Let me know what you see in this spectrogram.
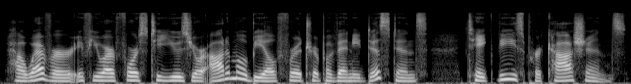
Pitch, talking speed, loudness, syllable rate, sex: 175 Hz, 170 wpm, -16 LUFS, 5.9 syllables/s, female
